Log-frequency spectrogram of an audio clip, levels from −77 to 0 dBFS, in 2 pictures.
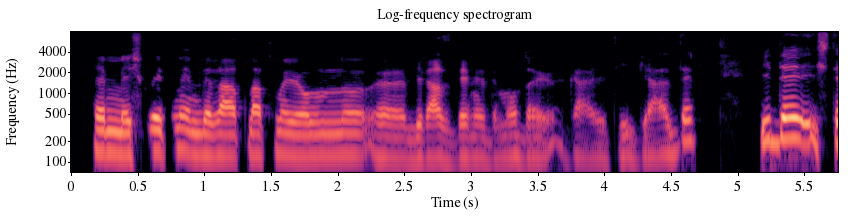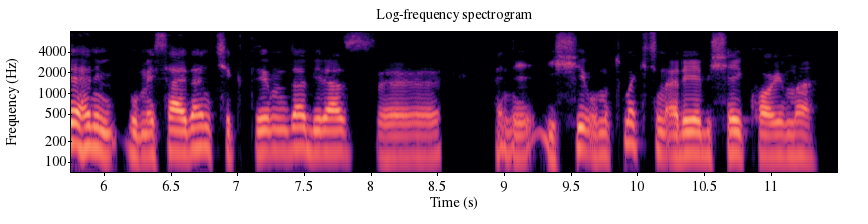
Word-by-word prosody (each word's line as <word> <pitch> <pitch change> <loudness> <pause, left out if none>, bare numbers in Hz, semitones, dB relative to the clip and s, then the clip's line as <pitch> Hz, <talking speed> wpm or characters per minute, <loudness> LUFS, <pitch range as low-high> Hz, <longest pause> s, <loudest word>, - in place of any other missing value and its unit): hem 145 -2 +3
meşgul 135 +3 +2
etme 155 +2 -1
hem 135 -3 -1
de 130 - +3
rahatlatma 130 +1 0
yolunu, 130 +1 -2
eee, 115 -2 -4
biraz 115 -4 -2
denedim, 115 -1 -6
o 125 -1 -7
da - - -5
gayet - - -13
iyi - - -11
geldi. 205 +9 -5 0.5
Bir 205 -1 +1
de 220 -4 +8
işte, 185 +1 +4
hani, 160 -5 +3
bu 135 -5 -2
mesaiden 145 +5 +3
çıktığımda 145 +3 -1
biraz, 145 -1 +1
eee, 120 +1 -2 0.4
hani, 125 -2 -4
işi 150 +7 -1
unutmak 165 +8 -4
için 140 - -4
araya 135 0 +3
bir 130 - -5
şey 140 -2 +1
koyma 125 -2 -1
130 Hz, 165 wpm, -22 LUFS, 125-150 Hz, 0.5 s, de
